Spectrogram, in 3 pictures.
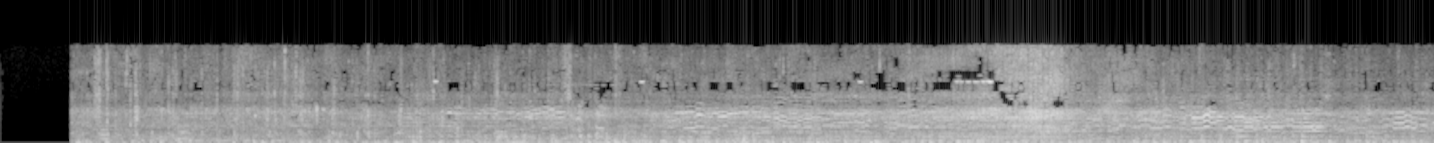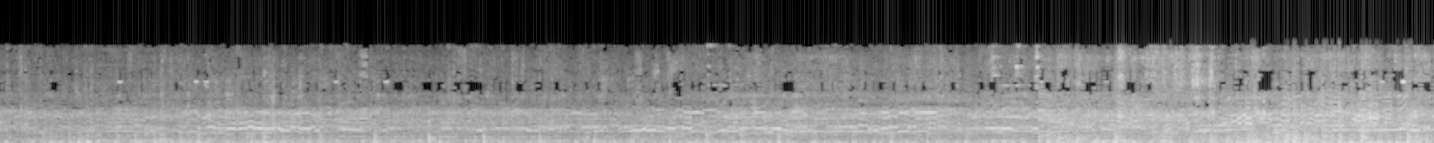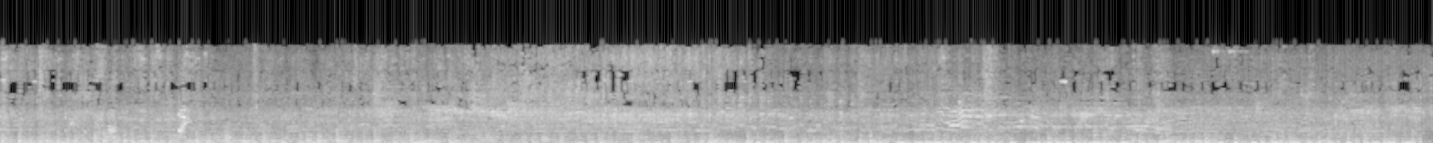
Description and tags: Street sounds from Marrakech, Morocco. Drumming and music, recorded in the Jemar el Fnar market square.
